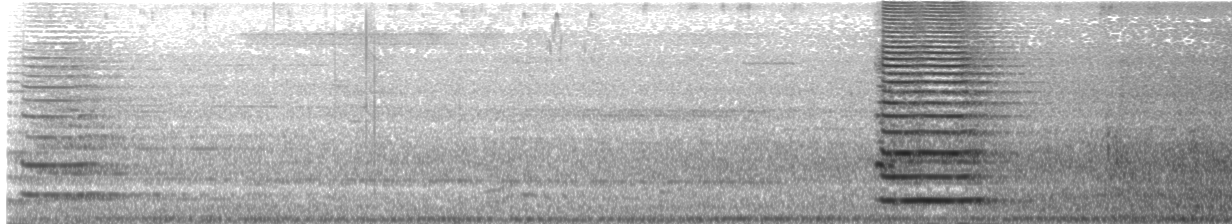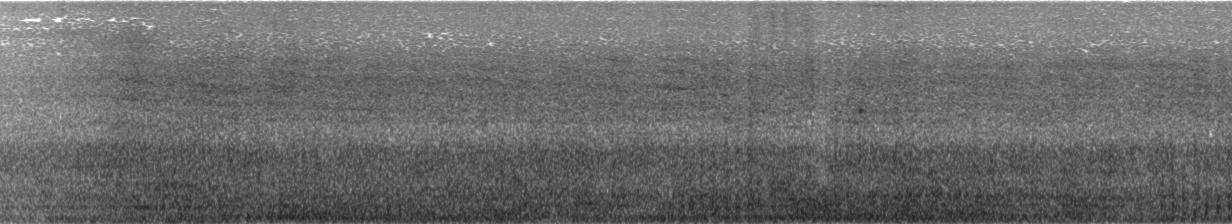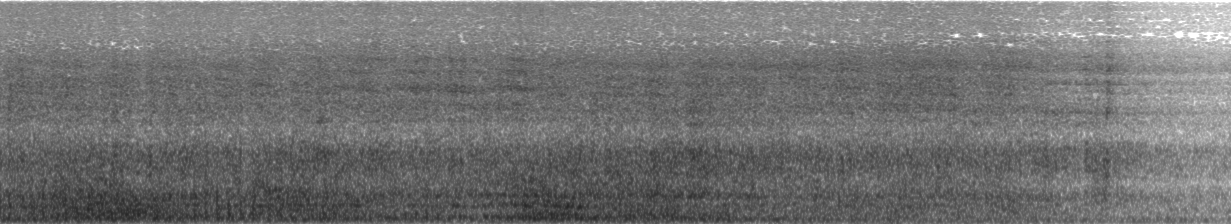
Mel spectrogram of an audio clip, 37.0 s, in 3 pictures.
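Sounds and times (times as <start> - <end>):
locomotive horn blast: 0.1 - 1.4, 8.7 - 10.4
train wheels rumbling on rails: 1.0 - 36.9.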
